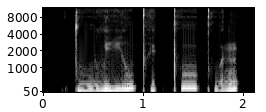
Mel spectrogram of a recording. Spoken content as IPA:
t̪ uː˨˩ l iː˨˥ w pʰ ɪ˨ k̚ pʰ uː˥ kʷʰ ɐ˨˥ ŋ

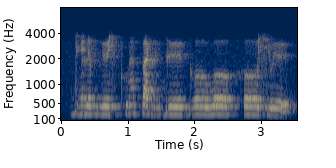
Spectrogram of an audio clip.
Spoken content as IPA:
dʱ ẽ l ɘ bʱ ʏː sʲ kʷʰ a̤ p a ɡʱ ʏ ɡ ʏː ɡʱ oː w o | h oː sʲ w ʏ

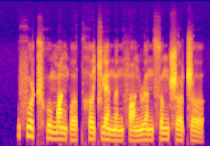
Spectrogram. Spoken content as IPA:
f u˥˧ ʈ͡ʂʰ u˥˧ m ɑ˥˩ ŋ p ɤ˧˥ t̪ʰ ɤ˥ t͡ɕ ɥ ɛ˥˩ n̪ ə˧˥ n f ɑ˧˥ ŋ ɻ ə˧˥ n s ʊ˥ ŋ ʂ ɤ˥ ʈ͡ʂ ɤ˥˩

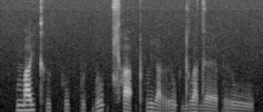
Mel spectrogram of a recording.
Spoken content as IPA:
m a˥˩ j kʰ ɯ˨˩ k̚ h u˨˩ k̚ p ɯ˨˩ k̚ l u˥˩ ʔ t͡ɕʰ a˨˩ ʔ pʰ l i˨˩ a̯ r u˨˩ ʔ d u˧ a̯ d ɛː˩˦ p r uː˨˩

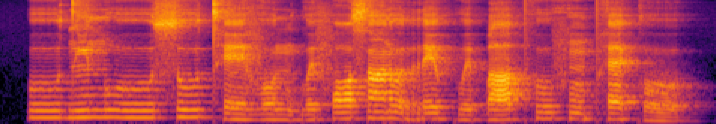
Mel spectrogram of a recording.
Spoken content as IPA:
uː˦ d ĩ˦ n w uː˦ s u˦ tʰ e˨ v o˨ n ɡʷ ɪ˨ f ɔ˦ s ã˦ ɾ ʊ˨ r ɪ˦˨ kʷ ɪ˨ ɓ a˨˦ pʰ u˦ f ũ˦ pʰ ɛ˦ k o˨

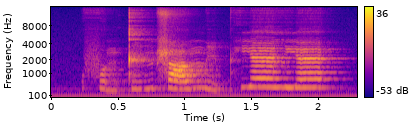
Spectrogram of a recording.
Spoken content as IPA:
f ʊ̰˨˩ ŋ t̪ i˧˥ ŋ ʂ ɑ˧˥ ʊ̯ m ḭ˨˩ pʰ j ɛ˥ l j ɛ˥

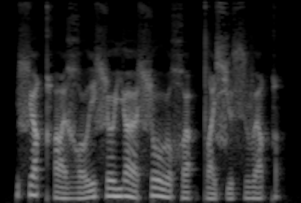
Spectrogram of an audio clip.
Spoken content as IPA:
ɬ ɨ˦ qʰ ɐ˨ i̯ ʁ o˨˦ i̯ ɬ ɵ˦ j ɐ˦˨ ɬ o˦˨ u̯ χ ɵ˨ ʔ tˤ ɐ˨ ɕ ɵ˨ s v ɜ˦ q

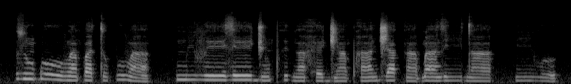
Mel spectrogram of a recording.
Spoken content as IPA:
z ũ˦ ɓ oː˦˨ β ã˨ p a˨ t ʊ˨ p u˦ β ã˨ | m i˦ v eː˦ z eː˦ d͡ʒ ũ˨ pʰ ɪ˦˨ ɡ ã˨ h ɛ˨ d͡ʒ ã˨ pʰ ã˨˦ d͡ʒ a˦ k ã˨ ɓ ã˦ z iː˦ d ã˦ | iː˨ β ʊ˨

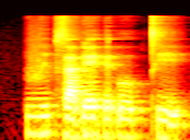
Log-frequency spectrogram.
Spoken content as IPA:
v i p s a ɗ e ʔ ɪ ʔ uː p tʰ i

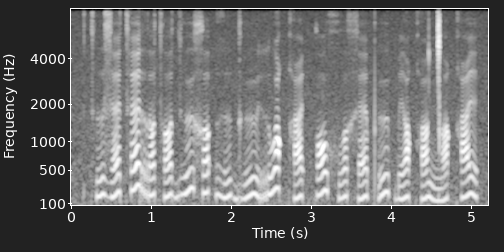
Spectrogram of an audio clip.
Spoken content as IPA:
tʰ ɨ˩˧˩ z ɛ˩˧˩ tʰ ɛ˧˥˧ r ʌ˩˧˩ tʰ ʌ˩˧˩ dʱ ʉ˧˥˧ x ʌ˧˥˧ ʔ ɦ ɨ˩˧˩ ɡʱ ʉ˩˧˩ r u˧˥˧ qʰ e˩˧˩ ʔ k ɔ˧˥˧ xʷ ʌ˩˧˩ x ɛ˩˧˩ pʼ ʉ˧˥˧ ɓ e˩˧˩ u̯ qʰ u˩˧˩ ŋ͡ǀ ʌ˩˧˩ qʰ e˧˥˧

